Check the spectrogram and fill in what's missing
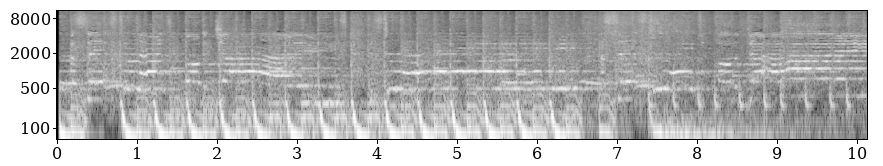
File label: win, music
